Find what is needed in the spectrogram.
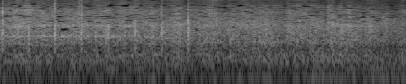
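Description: Audience applauding: a steady, dense patter of hand claps that eases off slightly near the end.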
